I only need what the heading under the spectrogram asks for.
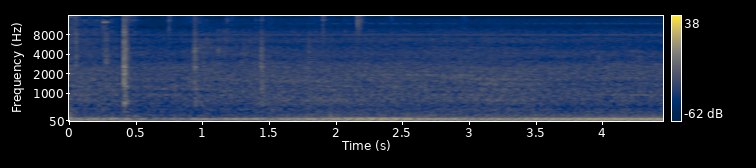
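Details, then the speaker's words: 1999 Dodge Ram 1500 with the 5.2 (318) V8 and 5-speed, after a fix for a long-running misfire and rough idle: low, smooth idle with a steady rumble, no surge, knocks or misses; runs perfect. "It's perfect. Stick around for a couple revs on this thing. It sounds real good."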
